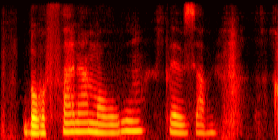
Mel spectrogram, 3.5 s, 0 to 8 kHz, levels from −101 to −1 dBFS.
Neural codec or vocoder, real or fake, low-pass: codec, 16 kHz in and 24 kHz out, 0.6 kbps, FocalCodec, streaming, 2048 codes; fake; 7.2 kHz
